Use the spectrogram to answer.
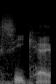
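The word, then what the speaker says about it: Szekely: It's S-Z-E-K-E-L-Y, and it sounds like C.K., though.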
